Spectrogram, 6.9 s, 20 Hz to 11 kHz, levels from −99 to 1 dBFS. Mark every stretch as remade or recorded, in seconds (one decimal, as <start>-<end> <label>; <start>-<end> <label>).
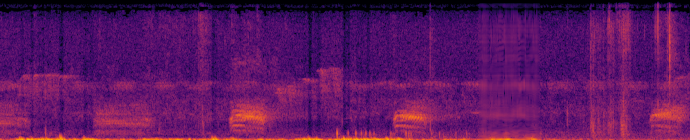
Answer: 0.0-4.8 recorded; 4.8-5.4 remade; 5.4-6.9 recorded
